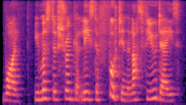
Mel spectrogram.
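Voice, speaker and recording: A woman playing a gloating, spiteful old husband in a children's storybook, taunting with drawn-out mock solemnity. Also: medium pitch, close to an everyday voice.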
